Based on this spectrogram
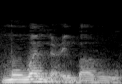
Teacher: نشبع ايه ضمة الراء يعني تصبح واوا ساكنة بعدها، نقول عبر يبقى ثلاث حركات سكون.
